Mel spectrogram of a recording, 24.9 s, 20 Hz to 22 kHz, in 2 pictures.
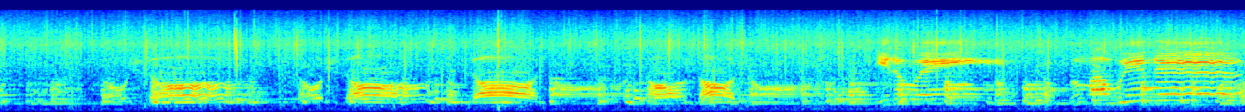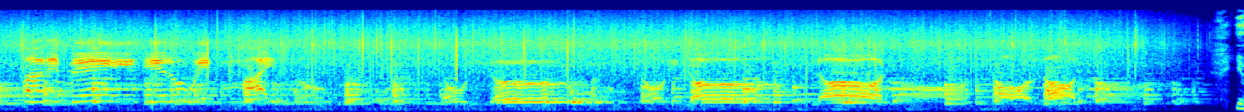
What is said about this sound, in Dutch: Dat is een opname uit 1924. En dit is een zogenaamde ragtime blues, waarbij de banjo het ritme van de piano imiteert.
